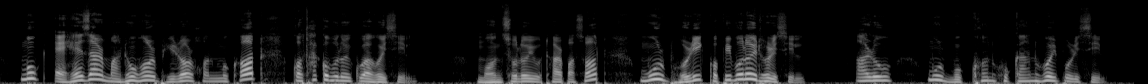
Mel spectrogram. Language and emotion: Assamese, fearful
